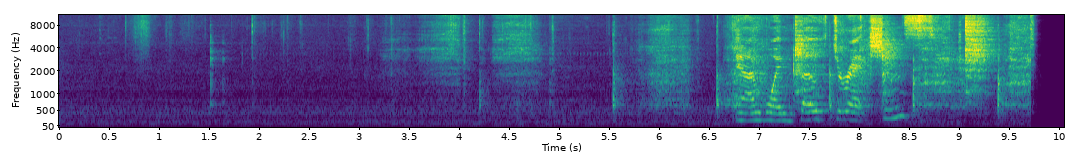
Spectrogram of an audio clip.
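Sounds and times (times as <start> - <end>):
scratchy rubbing on glitter: 7.9 - 9.8.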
